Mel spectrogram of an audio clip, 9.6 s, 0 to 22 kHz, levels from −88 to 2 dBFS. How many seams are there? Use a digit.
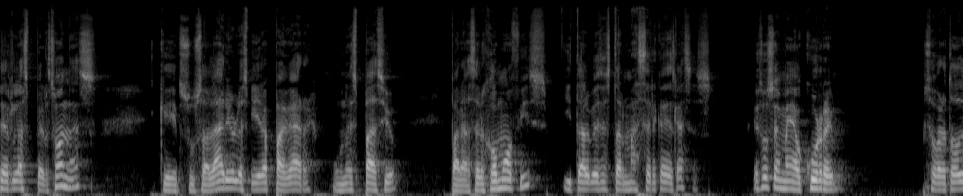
3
